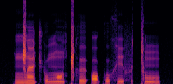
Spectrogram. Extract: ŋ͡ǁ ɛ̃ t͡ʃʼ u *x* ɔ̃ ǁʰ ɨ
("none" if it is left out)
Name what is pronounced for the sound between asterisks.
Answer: ŋ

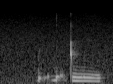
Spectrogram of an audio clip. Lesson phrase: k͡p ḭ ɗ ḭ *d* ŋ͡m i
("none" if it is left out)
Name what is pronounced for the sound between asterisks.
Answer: ʈ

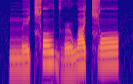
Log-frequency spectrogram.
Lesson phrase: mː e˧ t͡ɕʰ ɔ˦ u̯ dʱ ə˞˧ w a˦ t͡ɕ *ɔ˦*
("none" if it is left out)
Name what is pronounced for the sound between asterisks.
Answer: ɔ˦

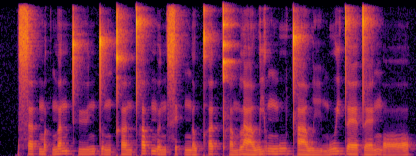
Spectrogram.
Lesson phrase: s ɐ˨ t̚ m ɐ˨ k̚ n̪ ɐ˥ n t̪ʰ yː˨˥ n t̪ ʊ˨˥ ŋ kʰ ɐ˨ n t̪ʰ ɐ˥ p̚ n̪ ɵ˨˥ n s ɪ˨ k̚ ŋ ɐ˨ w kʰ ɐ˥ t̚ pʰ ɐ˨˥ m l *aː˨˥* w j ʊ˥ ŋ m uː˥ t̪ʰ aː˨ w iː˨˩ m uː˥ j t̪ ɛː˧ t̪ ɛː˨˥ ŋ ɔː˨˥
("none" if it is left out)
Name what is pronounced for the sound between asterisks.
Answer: aː˨˥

